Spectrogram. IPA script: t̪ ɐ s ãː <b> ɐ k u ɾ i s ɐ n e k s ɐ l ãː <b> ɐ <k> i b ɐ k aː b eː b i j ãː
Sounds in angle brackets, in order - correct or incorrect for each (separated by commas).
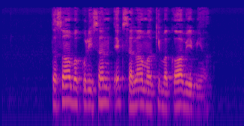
correct, incorrect, correct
